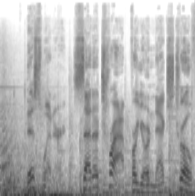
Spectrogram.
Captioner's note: voiceover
